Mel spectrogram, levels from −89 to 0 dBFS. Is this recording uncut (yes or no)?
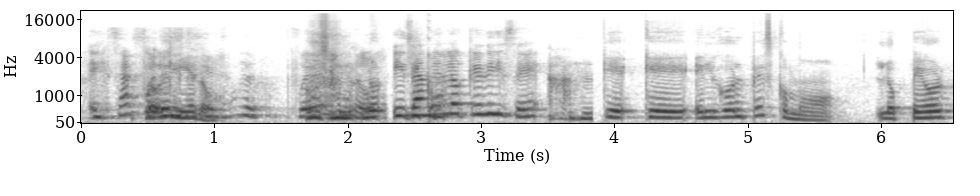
no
